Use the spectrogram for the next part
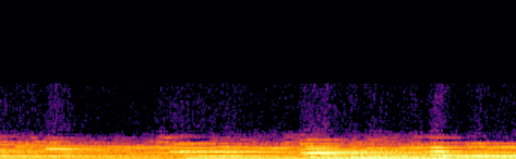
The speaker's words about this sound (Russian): Все городские колокола зазвонили сами собой.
